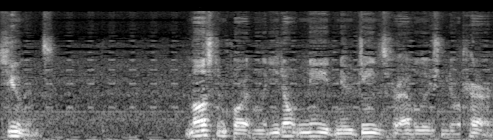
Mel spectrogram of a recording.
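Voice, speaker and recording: Male commentator, lowish pitch, argumentative and dismissive, scripted rebuttal read with clear music underneath. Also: normal speed, rough recording. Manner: sarcastic, dismissive. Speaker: video narrator rebutting another video.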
